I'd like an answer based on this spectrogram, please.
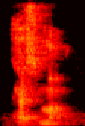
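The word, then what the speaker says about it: asthma: इसे आमत तौर पर लोग अस्थमा कहते हैं। लेकिन इस शब्द में टीएच का उच्चारण नहीं होता। इसे कहेंगे एस्मा या एजमा।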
